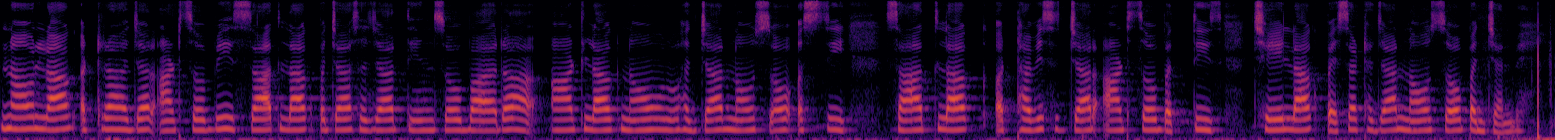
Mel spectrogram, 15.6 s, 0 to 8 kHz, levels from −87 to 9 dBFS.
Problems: low volume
